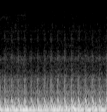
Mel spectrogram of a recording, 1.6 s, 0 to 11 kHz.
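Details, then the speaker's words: 2000 Chevy S10, first start after sitting, battery hooked up and oil changed: low, lumpy, unevenly stumbling idle; runs rough with a bad miss, check-engine light on, oil pressure good, cause still unknown. "a bit rough oh it's a bit rough service engine soon low fuel lights on we got oil pressure a lot of oil [Music] pressure so we got a bad Miss that's about it"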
